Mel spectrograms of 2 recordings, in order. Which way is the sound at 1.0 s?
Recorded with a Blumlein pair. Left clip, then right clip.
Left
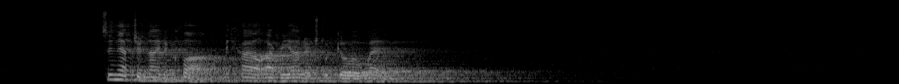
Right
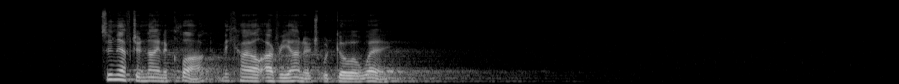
45° right.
